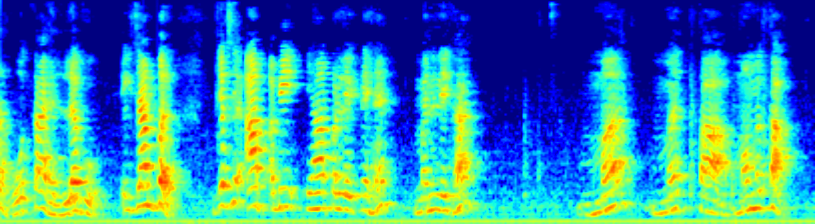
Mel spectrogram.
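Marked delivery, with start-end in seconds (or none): 5.9-7.3 very slow, syllable by syllable, falling at the end; drawn out slowly. Shown as a demonstration. Teacher stretching Mamata to count its syllables. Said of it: "अब इसको आप कैसे पढ़ते हैं?".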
